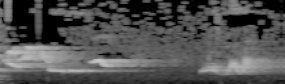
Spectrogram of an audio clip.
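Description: Small birds, a pair landing on a small pile of rice, chirp in quick, high twittering bursts, a few overlapping calls rising and falling over about two seconds, fairly soft with no one speaking.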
